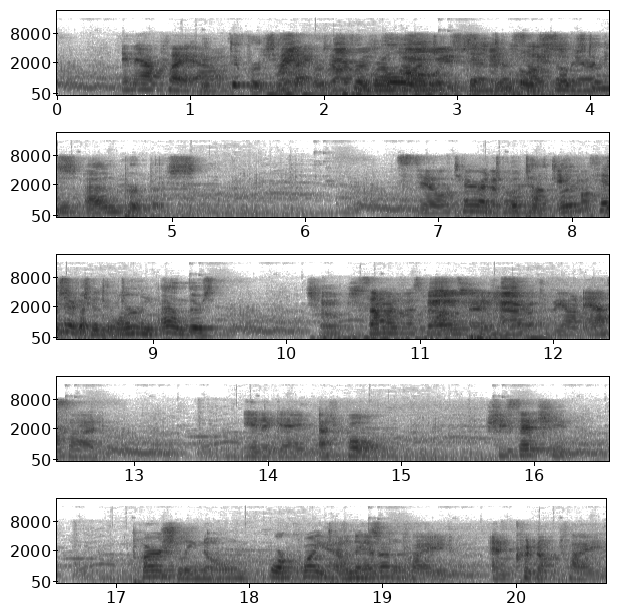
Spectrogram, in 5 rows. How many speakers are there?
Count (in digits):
4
